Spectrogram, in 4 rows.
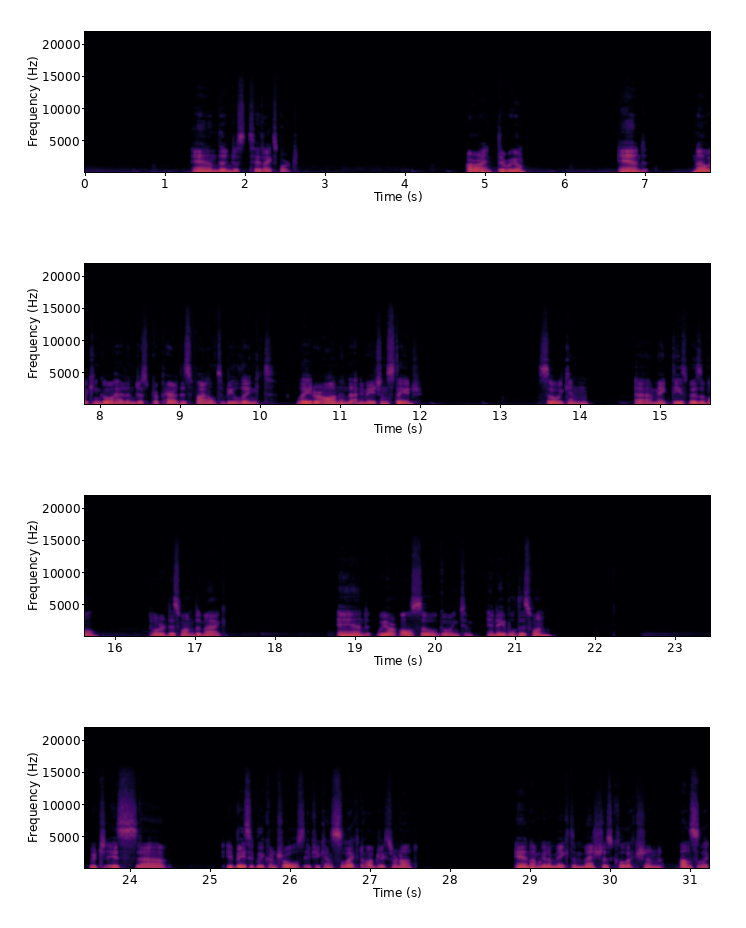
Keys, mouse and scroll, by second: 7.8-9.8 scroll down 1.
